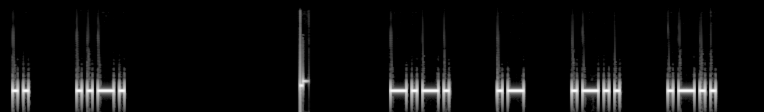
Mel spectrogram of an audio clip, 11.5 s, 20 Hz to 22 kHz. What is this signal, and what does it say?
Morse code, heard as a keyed tone, about 15 wpm, spaced as for 9 wpm, 700 Hz. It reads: IF CALL
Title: 3x Character Spacing - Top 100 Words - 15wpm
